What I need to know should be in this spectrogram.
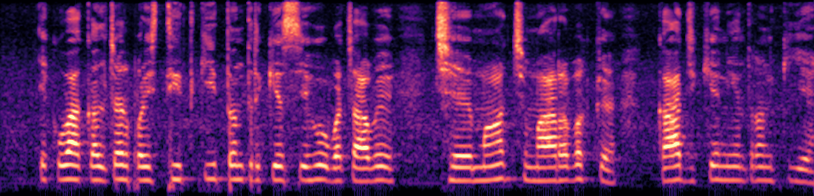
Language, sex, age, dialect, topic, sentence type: Maithili, male, 18-24, Bajjika, agriculture, statement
